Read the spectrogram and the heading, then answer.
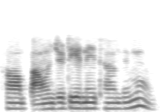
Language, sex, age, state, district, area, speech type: Odia, male, 30-45, Odisha, Kandhamal, rural, conversation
